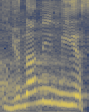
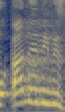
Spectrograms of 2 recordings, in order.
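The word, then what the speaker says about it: unanimous: जरा यूनानिमियस, इसकी प्रोनाउंसिएशन है यूनानिमियस, जरा ये याद रखें, यूनानिमियस, इसकी जो प्रोनाउंसिएशन है वो है यूनानिमियस। हाँ, अगर इसको अनएनिमियस पढ़ेंगे तो मिस्टेक करेंगे, you will make mistake if you pronounce like that.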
